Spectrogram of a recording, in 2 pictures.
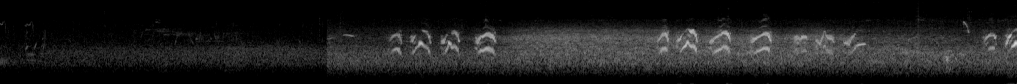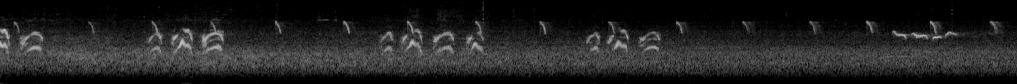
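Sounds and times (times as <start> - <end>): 
crested lark calling: 3.3 - 20.3.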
